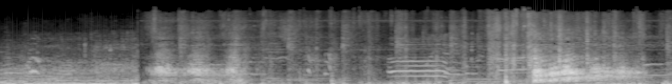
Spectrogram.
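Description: Music with a steady low beat cuts off abruptly about two seconds in. Then a chestnut Arabian mare snorts repeatedly, the loudest snort coming near the end.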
